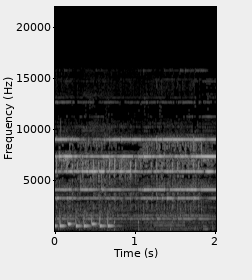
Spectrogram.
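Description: A phone rings with a quick, bright, trilling burst of repeated electronic tones, then trails into a few sparser, softer beeps. No one speaks.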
